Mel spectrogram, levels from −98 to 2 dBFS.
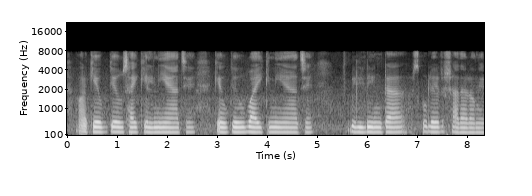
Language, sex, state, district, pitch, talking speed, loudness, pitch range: Bengali, female, West Bengal, Purulia, 170 Hz, 115 wpm, -16 LUFS, 165-170 Hz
